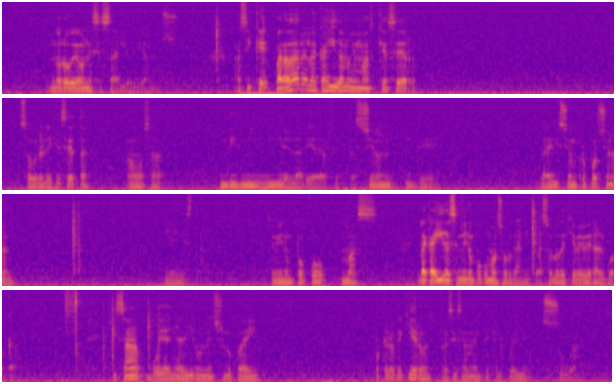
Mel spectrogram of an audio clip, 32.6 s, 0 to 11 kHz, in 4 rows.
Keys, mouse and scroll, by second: 2.1 middle click, 3.0-5.2 shift+middle drag, 8.7 click, 9.3-11.4 scroll up 8, 12.3 scroll up 2, 12.6 scroll down 2, 15.5-17.2 middle drag, 17.2 Tab, 17.6-21.5 middle drag, 23.0 right click, 23.2-24.7 middle drag, 23.4 Tab, 26.4 ctrl+r, 27.3 click, 32.2 click.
